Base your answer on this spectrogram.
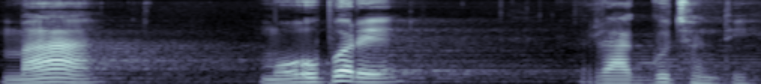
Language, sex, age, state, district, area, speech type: Odia, male, 30-45, Odisha, Dhenkanal, rural, spontaneous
